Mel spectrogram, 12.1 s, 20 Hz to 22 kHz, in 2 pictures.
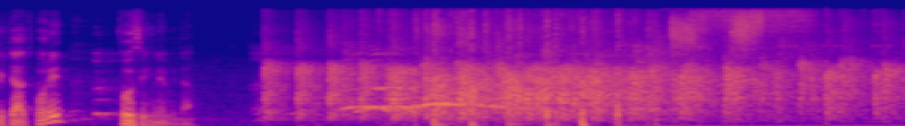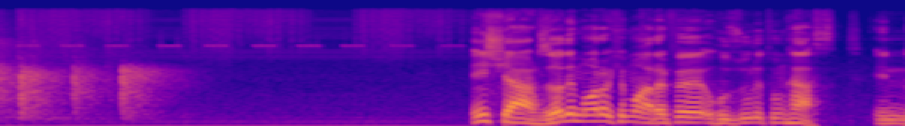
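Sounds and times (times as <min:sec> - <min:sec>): applause: 0:01.7 - 0:07.2.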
